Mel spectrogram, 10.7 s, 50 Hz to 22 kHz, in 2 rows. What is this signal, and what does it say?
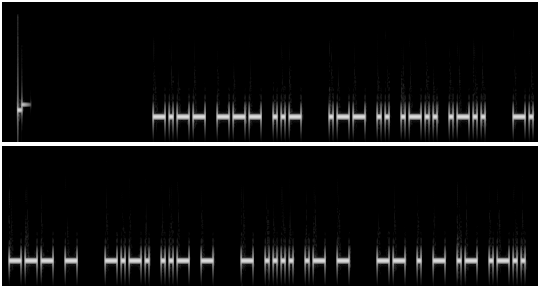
Morse code, heard as a keyed tone, about 30 wpm, 700 Hz. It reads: YOU WILL NOT CUT THAT METAL
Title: Sentences from Top 1000 Words - Review Part 6 - 30wpm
